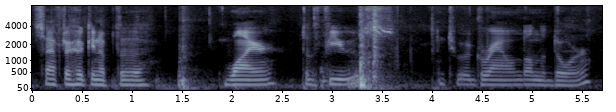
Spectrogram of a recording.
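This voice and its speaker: A man's voice: mid-range voice, level tone, measured pace. A man hosting a hands-on DIY tutorial, explaining each step in an informal, casual way. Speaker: host of a DIY installation demonstration. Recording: noticeable background noise.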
